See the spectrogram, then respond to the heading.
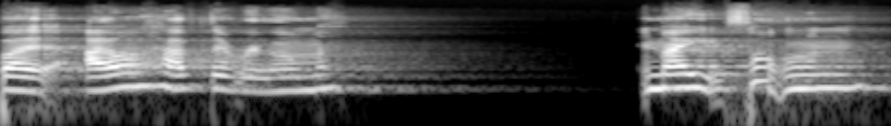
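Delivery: voice breaking and cracking. Sharing favorite memories with listeners; voice cracking. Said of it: "my voice cracked".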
